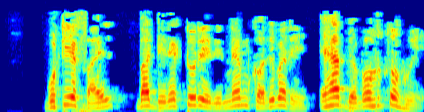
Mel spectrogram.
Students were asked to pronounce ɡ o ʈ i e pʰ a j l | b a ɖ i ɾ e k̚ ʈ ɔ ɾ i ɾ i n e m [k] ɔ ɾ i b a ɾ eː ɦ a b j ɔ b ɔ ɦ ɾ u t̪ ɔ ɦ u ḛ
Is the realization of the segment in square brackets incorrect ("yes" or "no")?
no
